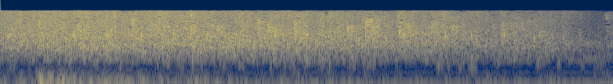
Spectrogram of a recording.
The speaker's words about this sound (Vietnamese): Nếu các con các cháu thấy việc làm này là có thể thực hiện được, hãy dành một tràng vỗ tay để cam kết.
